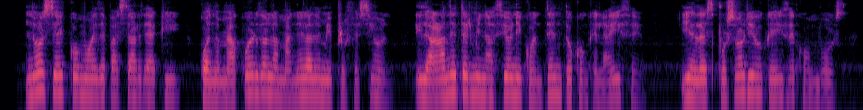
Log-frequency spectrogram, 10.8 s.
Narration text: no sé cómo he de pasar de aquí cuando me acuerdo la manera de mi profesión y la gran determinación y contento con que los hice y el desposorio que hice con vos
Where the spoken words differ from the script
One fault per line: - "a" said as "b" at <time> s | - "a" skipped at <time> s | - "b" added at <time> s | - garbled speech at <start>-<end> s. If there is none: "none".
- "los" said as "la" at 7.5 s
